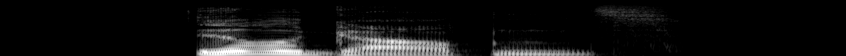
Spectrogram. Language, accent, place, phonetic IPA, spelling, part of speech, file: German, Germany, Berlin, [ˈɪʁˌɡaʁtn̩s], Irrgartens, noun, De-Irrgartens.ogg
- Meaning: genitive singular of Irrgarten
